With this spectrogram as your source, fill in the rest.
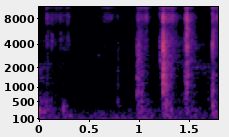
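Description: A tarot card deck is shuffled up close, producing quick bursts of riffling and flicking card noise in an uneven rhythm against a quiet indoor background.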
